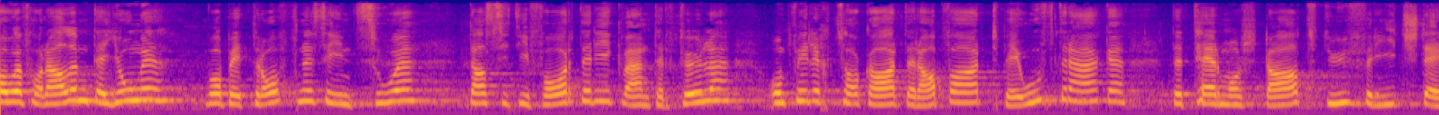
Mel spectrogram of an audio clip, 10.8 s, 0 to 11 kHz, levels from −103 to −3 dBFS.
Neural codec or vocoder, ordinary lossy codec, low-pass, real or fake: none; MP3, 64 kbps; 9.9 kHz; real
